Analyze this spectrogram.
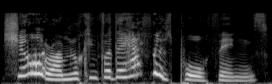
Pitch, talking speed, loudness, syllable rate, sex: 270 Hz, 175 wpm, -17 LUFS, 5.1 syllables/s, female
